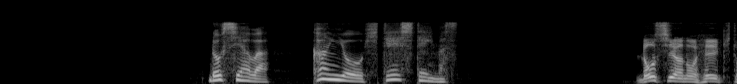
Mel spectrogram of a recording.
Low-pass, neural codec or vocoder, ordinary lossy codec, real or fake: 7.2 kHz; none; AAC, 48 kbps; real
